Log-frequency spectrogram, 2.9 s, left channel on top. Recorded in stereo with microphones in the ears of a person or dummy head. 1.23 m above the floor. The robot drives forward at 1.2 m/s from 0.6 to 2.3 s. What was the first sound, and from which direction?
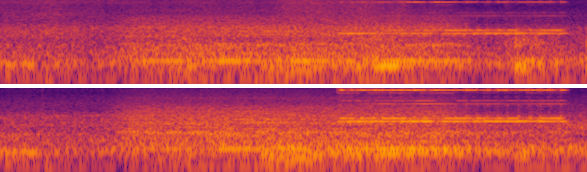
A phone ringing, 60° right (ahead or behind).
